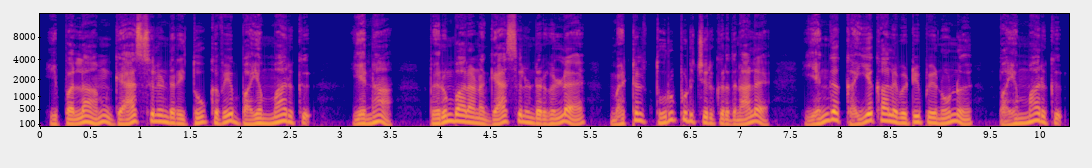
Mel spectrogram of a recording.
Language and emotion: Tamil, fearful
